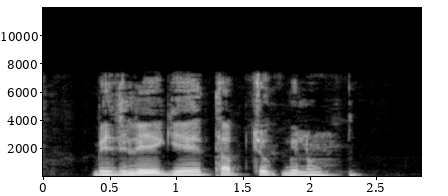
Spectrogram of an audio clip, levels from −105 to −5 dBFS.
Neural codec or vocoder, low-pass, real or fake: codec, 16 kHz, 16 kbps, FreqCodec, larger model; 7.2 kHz; fake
